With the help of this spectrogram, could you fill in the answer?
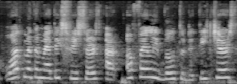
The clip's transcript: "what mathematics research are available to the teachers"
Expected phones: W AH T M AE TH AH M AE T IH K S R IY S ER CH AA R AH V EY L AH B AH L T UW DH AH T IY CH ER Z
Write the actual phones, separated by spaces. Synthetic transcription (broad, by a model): W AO T M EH T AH M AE T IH K S R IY S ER S AA R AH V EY L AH B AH L T UW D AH T IY CH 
